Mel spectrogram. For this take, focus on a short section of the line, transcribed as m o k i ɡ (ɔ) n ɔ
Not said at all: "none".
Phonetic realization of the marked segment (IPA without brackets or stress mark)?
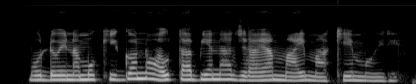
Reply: ɔ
